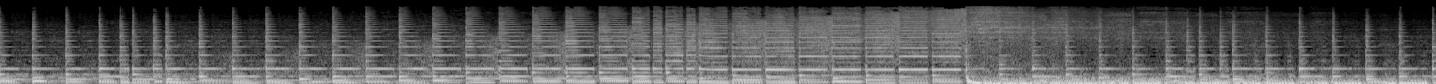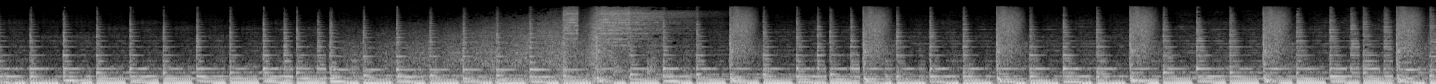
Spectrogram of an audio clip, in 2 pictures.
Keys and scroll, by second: 22.4 ctrl+=, 27.7 ctrl+z.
